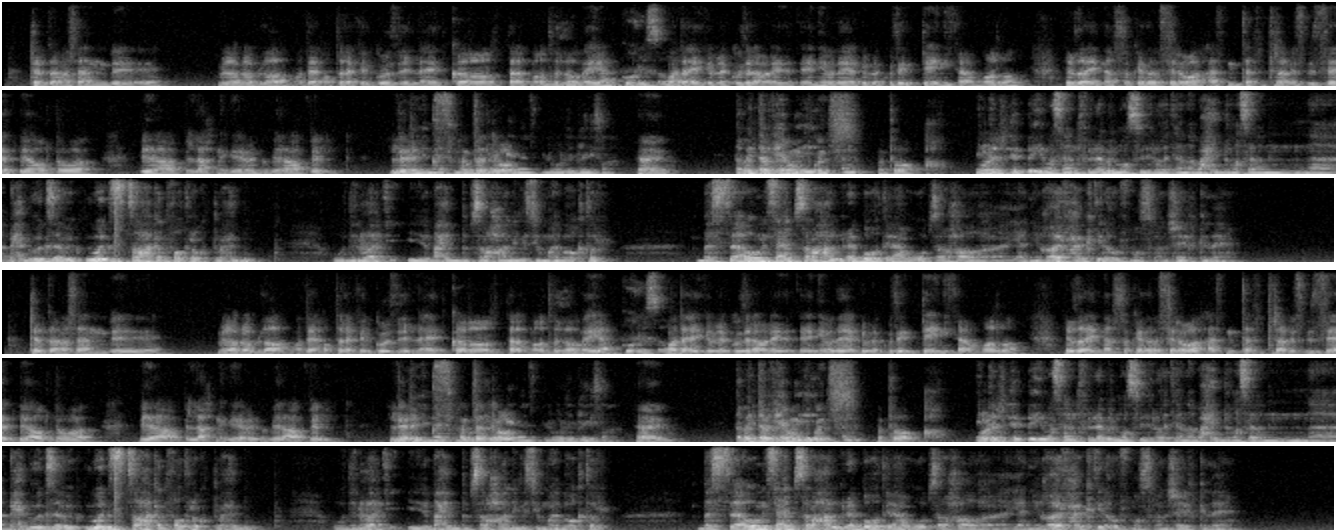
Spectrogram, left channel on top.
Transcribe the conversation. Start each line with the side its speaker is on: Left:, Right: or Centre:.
Right: تبدأ مثلا ب بلا بلا بلا وده يحط لك الجزء اللي هيتكرر ثلاث مرات
Left: بالظبط
Right: في الأغنية
Left: الكورس اه
Right: وده هيجيب لك الجزء الأولاني ده تاني وده هيجيب لك الجزء التاني كام مرة يفضل يعيد نفسه كده بس اللي هو حاسس إن أنت في ترافيس بالذات بيقعد اللي هو بيلعب باللحن جامد وبيلعب
Left: بالكلمات
Right: بالليركس فأنت
Left: الورد
Right: اللي
Left: بلاي
Right: هو
Left: كمان الورد بلاي صح
Right: أيوه
Left: طب
Right: فانت
Left: انت بتحب
Right: اللي هو ما
Left: ايه
Right: تكونش
Left: أنا-
Right: متوقع قول
Left: انت
Right: لي
Left: بتحب ايه مثلا في الراب المصري دلوقتي انا بحب مثلا آه، بحب ويجز قوي ويجز بصراحة كان فترة كنت بحبه ودلوقتي
Right: امم
Left: بحب بصراحة ليجاسي ومهاب اكتر بس هو من ساعة بصراحة الراب وهو طلع وهو بصراحة يعني غير في حاجات كتير قوي في مصر انا شايف كده يعني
